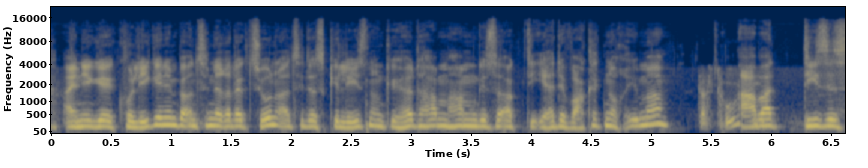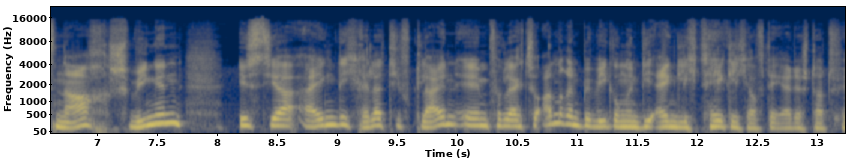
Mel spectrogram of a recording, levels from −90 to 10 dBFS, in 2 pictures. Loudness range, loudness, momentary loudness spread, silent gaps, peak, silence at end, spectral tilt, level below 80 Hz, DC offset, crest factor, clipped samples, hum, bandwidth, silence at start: 2 LU; -19 LUFS; 6 LU; none; -2 dBFS; 0 s; -5.5 dB/octave; -54 dBFS; under 0.1%; 18 dB; under 0.1%; none; 15.5 kHz; 0 s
